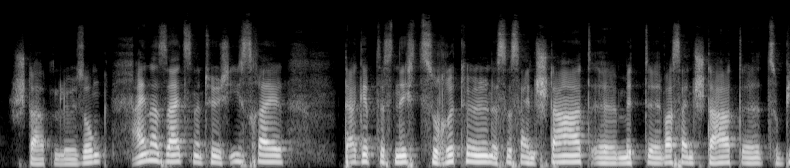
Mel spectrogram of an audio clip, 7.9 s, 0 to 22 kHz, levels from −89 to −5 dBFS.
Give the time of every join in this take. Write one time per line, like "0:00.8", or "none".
0:01.3
0:06.6

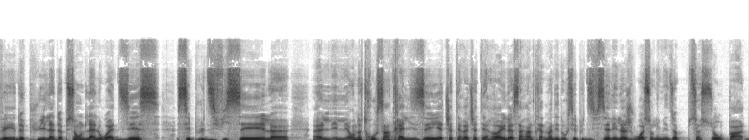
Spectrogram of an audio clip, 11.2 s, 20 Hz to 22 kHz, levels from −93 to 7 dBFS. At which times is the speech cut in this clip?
0:02.7

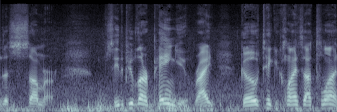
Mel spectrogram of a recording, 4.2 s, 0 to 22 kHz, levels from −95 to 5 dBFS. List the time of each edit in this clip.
0:01.3

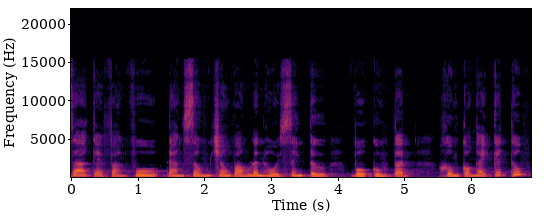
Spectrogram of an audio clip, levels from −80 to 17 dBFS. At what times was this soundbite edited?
none

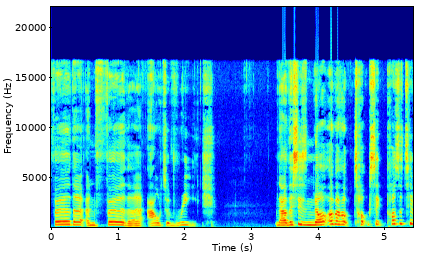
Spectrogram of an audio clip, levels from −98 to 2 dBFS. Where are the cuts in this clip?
0:03.3

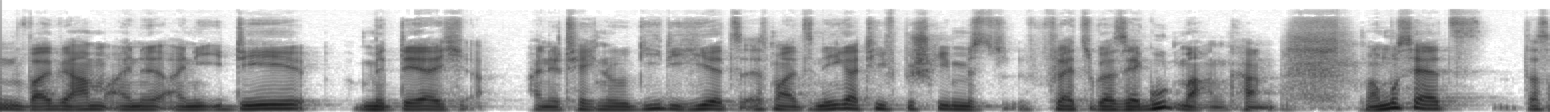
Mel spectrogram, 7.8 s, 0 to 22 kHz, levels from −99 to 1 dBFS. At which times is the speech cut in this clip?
0:06.8

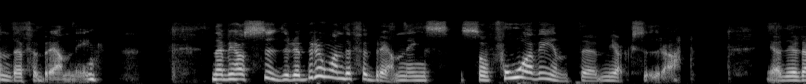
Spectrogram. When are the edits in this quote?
0:04.6

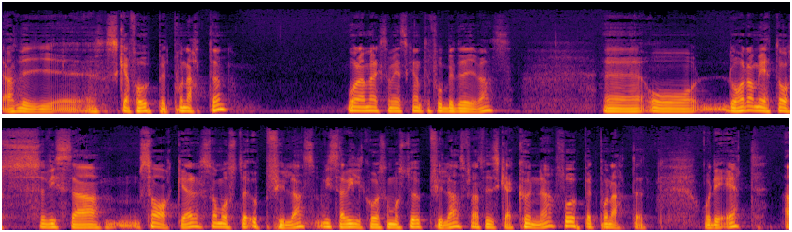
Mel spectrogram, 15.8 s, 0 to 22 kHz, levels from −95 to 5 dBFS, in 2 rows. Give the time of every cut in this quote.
none

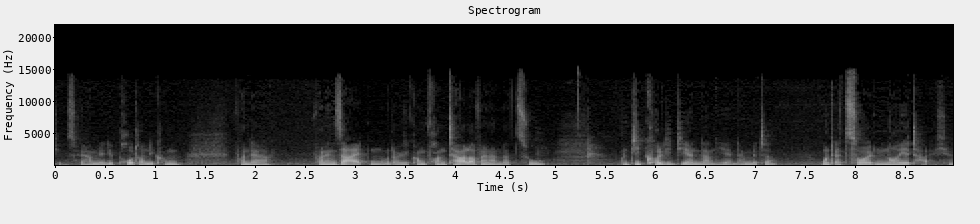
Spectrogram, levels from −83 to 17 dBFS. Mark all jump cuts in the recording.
0:05.6

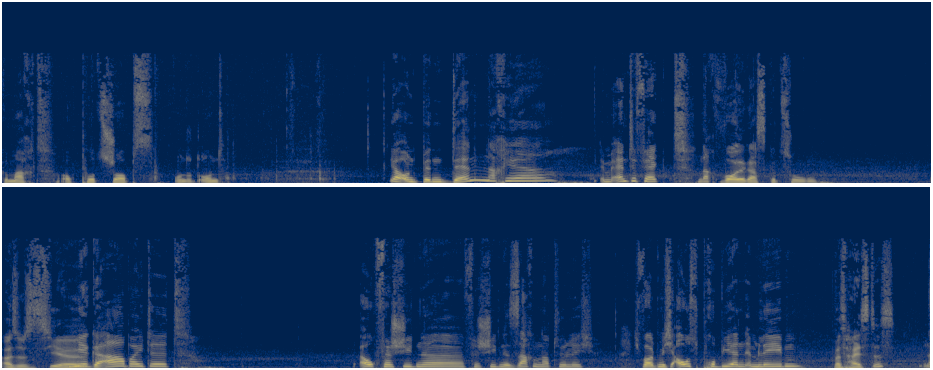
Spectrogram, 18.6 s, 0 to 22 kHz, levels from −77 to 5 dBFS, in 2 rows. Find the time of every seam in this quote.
0:09.2

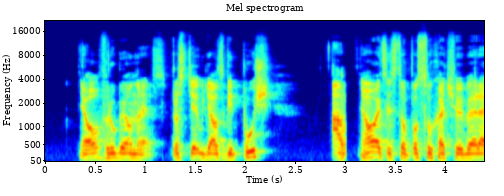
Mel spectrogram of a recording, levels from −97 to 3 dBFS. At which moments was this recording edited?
0:03.0

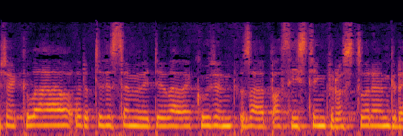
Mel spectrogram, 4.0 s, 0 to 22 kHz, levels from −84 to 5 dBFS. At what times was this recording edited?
0:02.4

